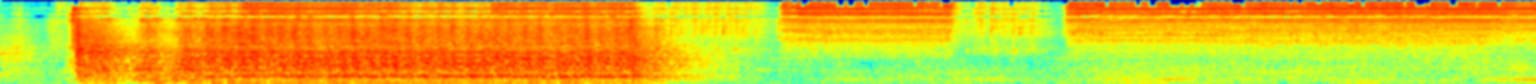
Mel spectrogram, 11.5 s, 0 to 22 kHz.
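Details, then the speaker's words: 1966 Lincoln Continental unstarted for over 2 years, cranked with carb cleaner as starting fluid: steady cranking at about four strokes a second that never catches or pops. No spark suspected; a plug is pulled to check. "does not seem like we getting spark of any kind so we're just going to pull a quick plug"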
